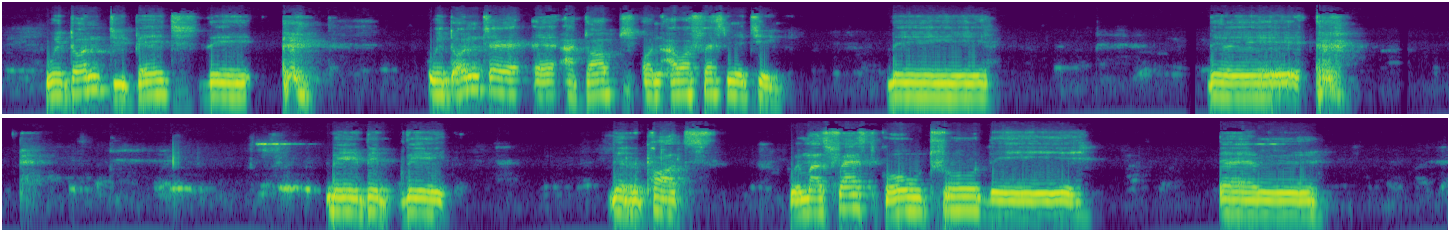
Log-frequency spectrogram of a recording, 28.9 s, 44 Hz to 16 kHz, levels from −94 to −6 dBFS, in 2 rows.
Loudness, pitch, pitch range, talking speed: -19 LUFS, 120 Hz, 110-155 Hz, 60 wpm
